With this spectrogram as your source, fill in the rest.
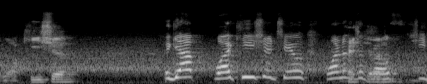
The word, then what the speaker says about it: Waukesha: So I remember I went on air and it's called Waukesha, right, Christian? Yeah. Waukesha.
